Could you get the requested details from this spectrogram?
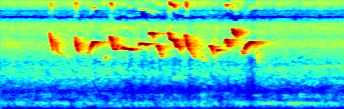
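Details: A lemon-bellied white-eye from Lombok delivers a quick, tumbling phrase of thin, high downslurred whistles run closely together, ending abruptly, with a low droning hum beneath.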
